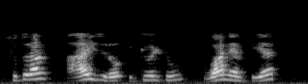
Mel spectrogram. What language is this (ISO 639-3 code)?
ben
